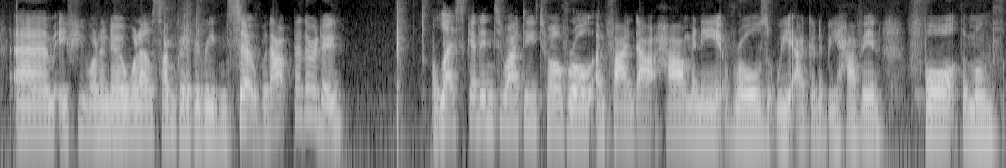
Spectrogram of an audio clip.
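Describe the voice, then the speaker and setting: A young woman with a cold and a stuffy nose chats casually to camera as a book vlogger, repeating words for emphasis. Her voice is deep with a fairly bright tone. She's in a room at home with building work going on nearby.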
